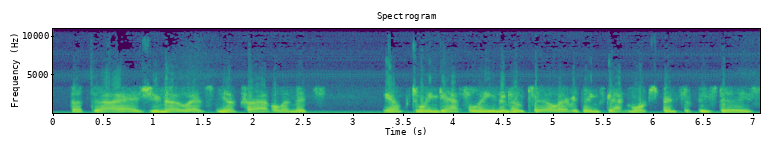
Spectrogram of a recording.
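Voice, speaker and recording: At a fairly quick pace, a man with an American accent and a plain, everyday voice talks in a fairly low pitch with fairly even intonation and very even loudness. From New Orleans, US South. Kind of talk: casual chat. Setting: phone call.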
